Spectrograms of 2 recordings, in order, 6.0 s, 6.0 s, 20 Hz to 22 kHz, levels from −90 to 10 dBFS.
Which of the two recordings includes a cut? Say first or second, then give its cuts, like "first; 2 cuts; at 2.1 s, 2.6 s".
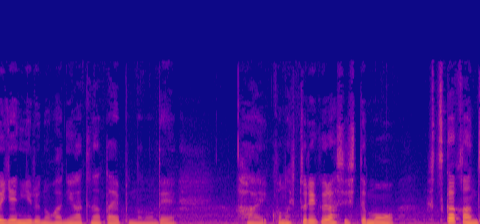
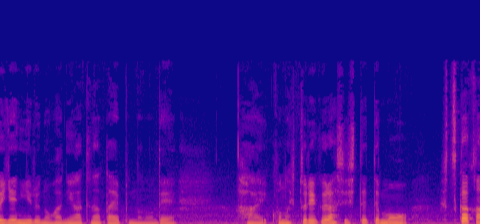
first; 1 cut; at 4.5 s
